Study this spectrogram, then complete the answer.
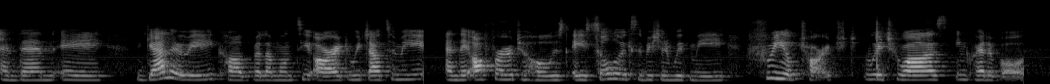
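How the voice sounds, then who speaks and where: Over noticeable background noise, a woman speaks at a fairly high pitch in a monotone, flat intonation, with big swings in loudness. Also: moderate pace. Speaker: artist and painter. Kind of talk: casual story time vlog.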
